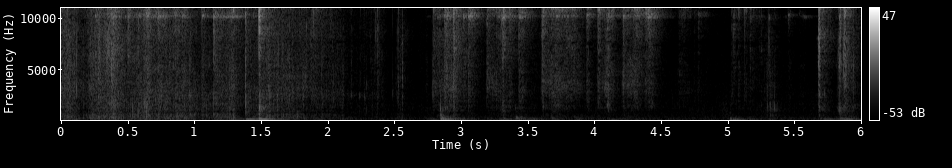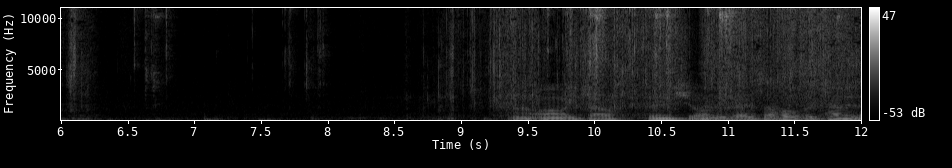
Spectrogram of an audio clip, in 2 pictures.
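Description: A plastic coin bag crinkling as it is opened and £2 coins tipped out onto a terry towel, followed by scattered soft clicks of the coins being slid apart and spread by hand. A man's voice speaks over the last few seconds.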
